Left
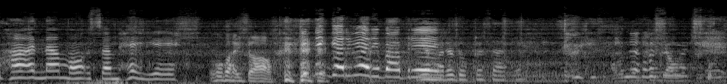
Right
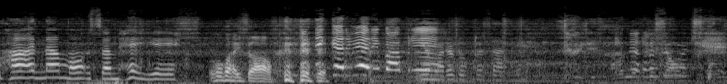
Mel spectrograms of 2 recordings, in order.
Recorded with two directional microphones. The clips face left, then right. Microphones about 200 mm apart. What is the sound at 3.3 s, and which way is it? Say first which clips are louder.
A woman's voice: left 3 dB; 50° left (ahead or behind).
